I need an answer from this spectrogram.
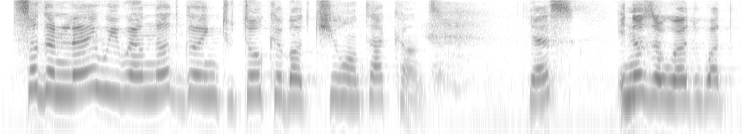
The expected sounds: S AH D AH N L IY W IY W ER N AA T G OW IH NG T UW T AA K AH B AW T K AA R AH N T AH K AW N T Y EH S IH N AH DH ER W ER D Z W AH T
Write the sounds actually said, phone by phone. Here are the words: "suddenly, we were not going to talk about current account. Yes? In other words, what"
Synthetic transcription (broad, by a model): S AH D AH N L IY W IY W ER N AA T G OW IH NG T UW T AA K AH B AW T K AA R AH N T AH K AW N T Y EH S IH N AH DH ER W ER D W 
